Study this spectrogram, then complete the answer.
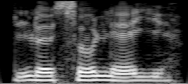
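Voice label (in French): "soleil", French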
